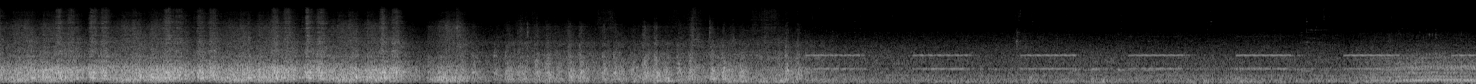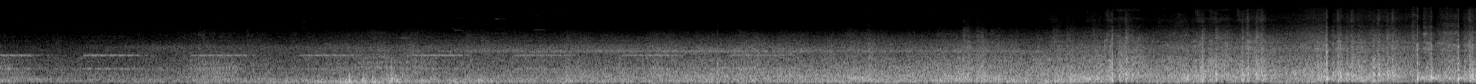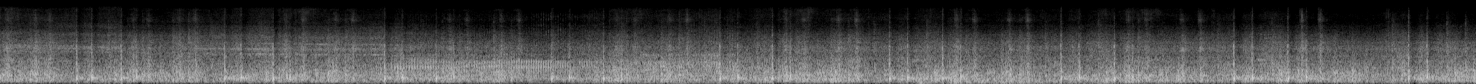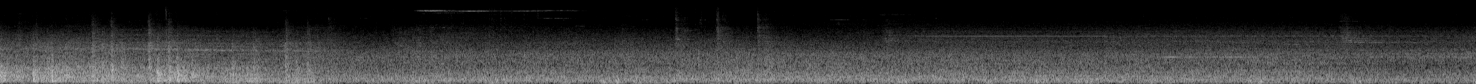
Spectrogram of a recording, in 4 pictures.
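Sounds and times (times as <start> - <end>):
electric train rumbling past: 0.0 - 59.0
wheels clicking over rail joints: 24.3 - 47.7.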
